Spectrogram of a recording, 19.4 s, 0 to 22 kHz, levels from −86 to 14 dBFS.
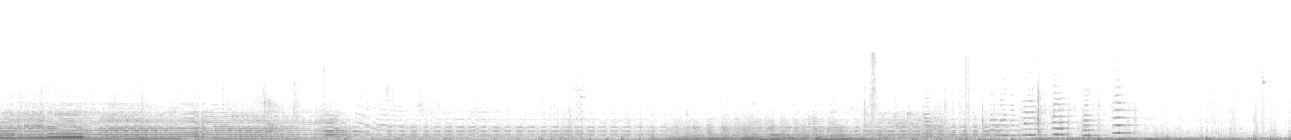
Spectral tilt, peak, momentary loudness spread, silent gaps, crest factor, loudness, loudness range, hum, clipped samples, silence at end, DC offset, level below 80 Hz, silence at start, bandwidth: -7 dB/octave; -24 dBFS; 15 LU; none; 20 dB; -44 LUFS; 16 LU; none; under 0.1%; 0 s; under 0.1%; -62 dBFS; 0 s; 13 kHz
